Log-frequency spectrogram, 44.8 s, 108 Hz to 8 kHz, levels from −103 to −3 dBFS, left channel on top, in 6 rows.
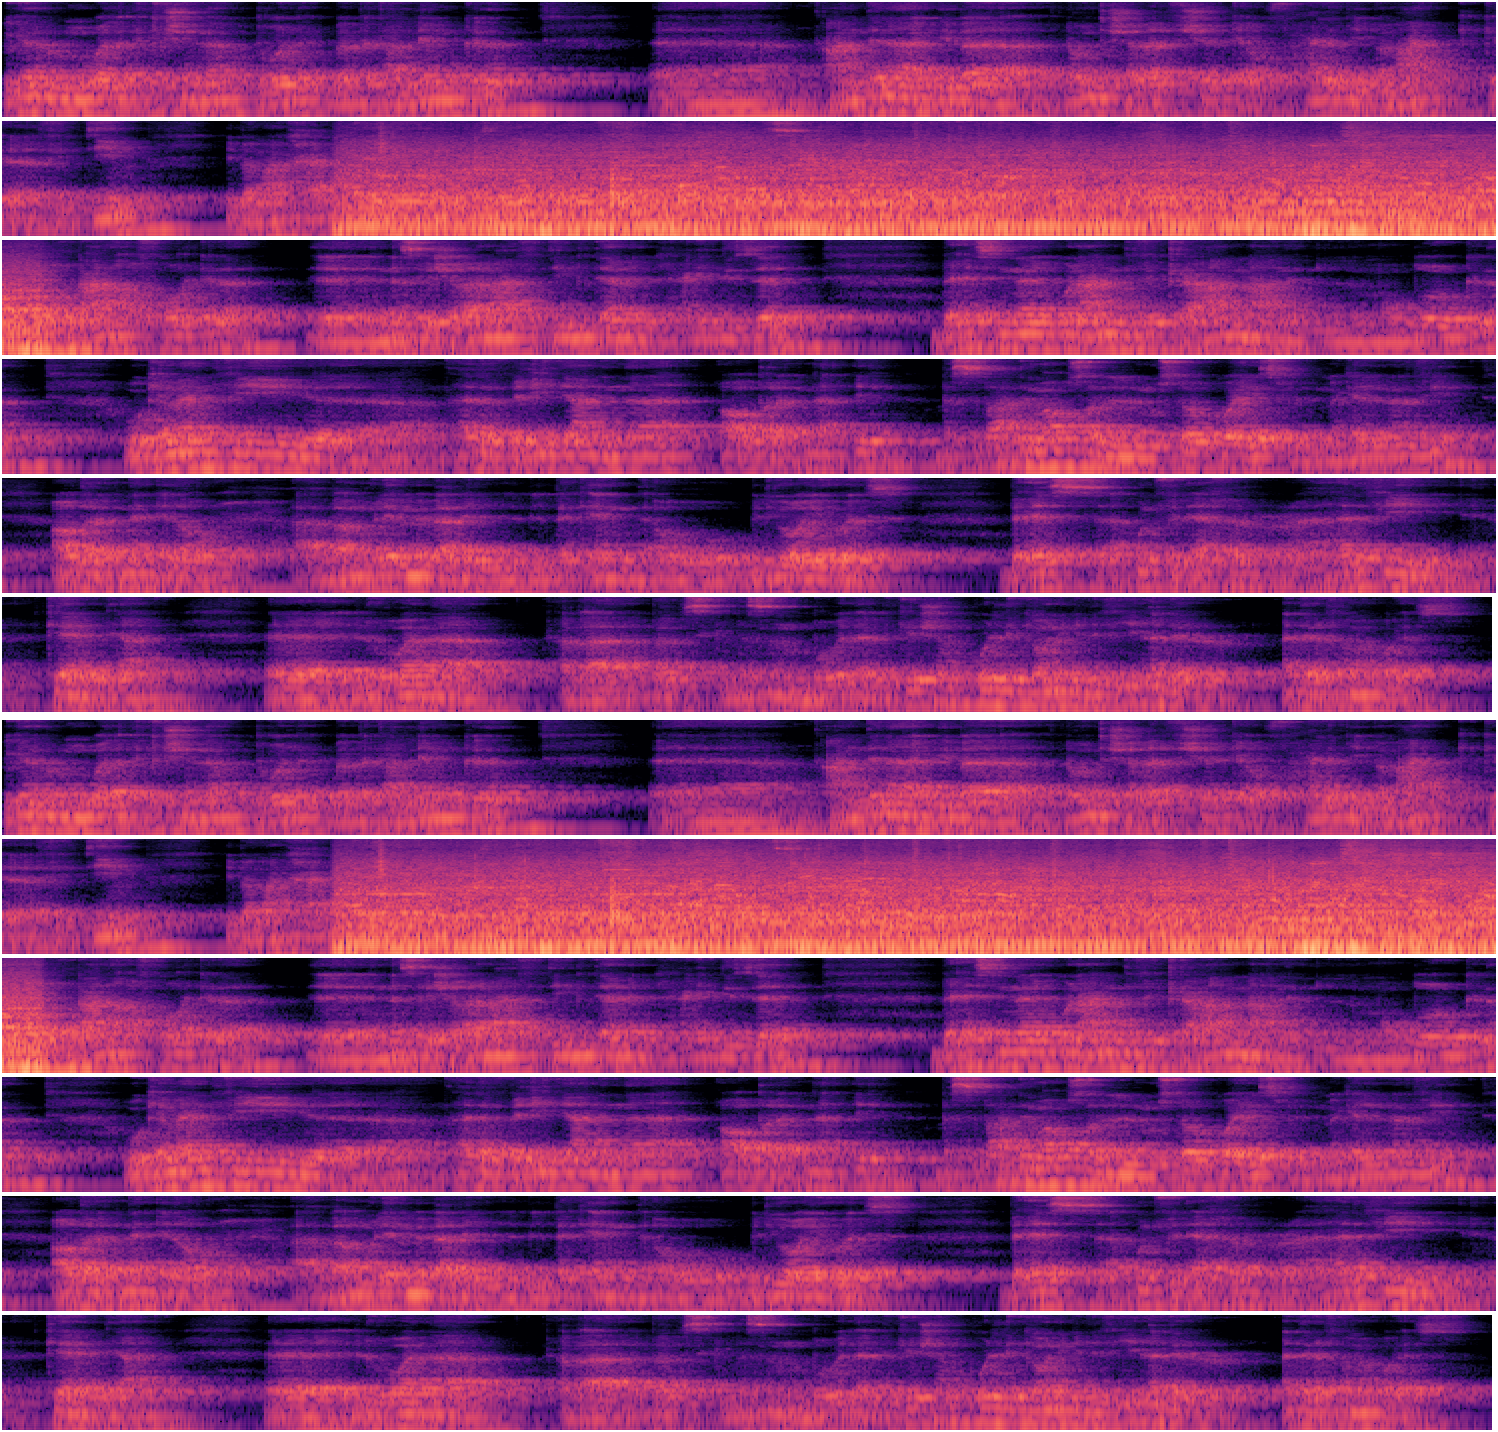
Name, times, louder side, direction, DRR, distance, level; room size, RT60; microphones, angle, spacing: voice 1, 0.0-3.0 3.2-44.6, left 1 dB, 15° right, -5 dB, 1.3 m, -41 dB
sound 1, 9.1-15.2, right 2 dB, 35° right, 0.5 m, -29 dB
10.0 x 4.2 x 3.4 m, 1.3 s
head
